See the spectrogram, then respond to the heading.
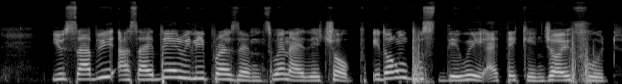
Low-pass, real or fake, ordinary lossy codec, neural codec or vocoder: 19.8 kHz; real; Opus, 64 kbps; none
